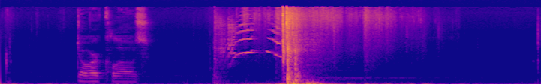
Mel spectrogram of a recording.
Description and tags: door being shut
